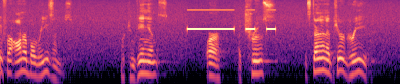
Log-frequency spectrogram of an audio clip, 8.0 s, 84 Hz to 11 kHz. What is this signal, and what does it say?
Beep code, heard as beeps, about 2050 Hz, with speech in English. 1 long, 2 short. In Award, IBM and AMI BIOS tables: video adapter failure.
